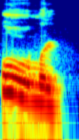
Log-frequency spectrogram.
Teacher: We changed the hamza into the haraka of the first alif. So because the alif is taking dhamma, this hamza, we just change it into waw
